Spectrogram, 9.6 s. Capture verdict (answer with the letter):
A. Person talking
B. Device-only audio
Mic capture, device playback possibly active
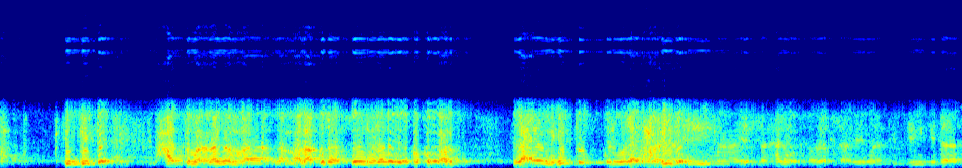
A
